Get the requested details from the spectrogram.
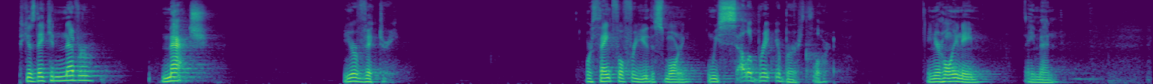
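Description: A man speaks calmly and solemnly through a microphone in an echoing room, with long pauses.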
